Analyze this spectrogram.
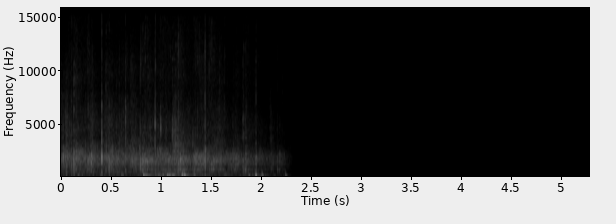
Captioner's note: applause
